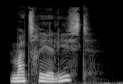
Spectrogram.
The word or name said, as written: materialist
